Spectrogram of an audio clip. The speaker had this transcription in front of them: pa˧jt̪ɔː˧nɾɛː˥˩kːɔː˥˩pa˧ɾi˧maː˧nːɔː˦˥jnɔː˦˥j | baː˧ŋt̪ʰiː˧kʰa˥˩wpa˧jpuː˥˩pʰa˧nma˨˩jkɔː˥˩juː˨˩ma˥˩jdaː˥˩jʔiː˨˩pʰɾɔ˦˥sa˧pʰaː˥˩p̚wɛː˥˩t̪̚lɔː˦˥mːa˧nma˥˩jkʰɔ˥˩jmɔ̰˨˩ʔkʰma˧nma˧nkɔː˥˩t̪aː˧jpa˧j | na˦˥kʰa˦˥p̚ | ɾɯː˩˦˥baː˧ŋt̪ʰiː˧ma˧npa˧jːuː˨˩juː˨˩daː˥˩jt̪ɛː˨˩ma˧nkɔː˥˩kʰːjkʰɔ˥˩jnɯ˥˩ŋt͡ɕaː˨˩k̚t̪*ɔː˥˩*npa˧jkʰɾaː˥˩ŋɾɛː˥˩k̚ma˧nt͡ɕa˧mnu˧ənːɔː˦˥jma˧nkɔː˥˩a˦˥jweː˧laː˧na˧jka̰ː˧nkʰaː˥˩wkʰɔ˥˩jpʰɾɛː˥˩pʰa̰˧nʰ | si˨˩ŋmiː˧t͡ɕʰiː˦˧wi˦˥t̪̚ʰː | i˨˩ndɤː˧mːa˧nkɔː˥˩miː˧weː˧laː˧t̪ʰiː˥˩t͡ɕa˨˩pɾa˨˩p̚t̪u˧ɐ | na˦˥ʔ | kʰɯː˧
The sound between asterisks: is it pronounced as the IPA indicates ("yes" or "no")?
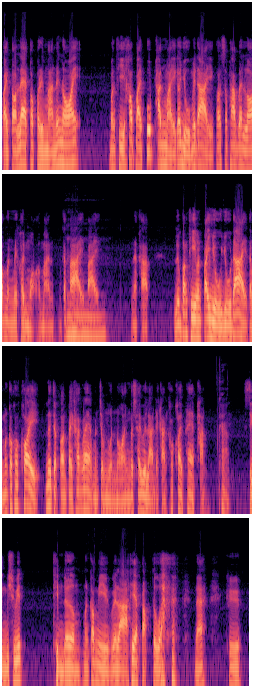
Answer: no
